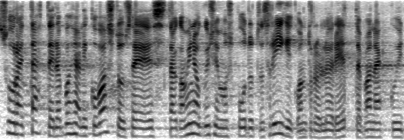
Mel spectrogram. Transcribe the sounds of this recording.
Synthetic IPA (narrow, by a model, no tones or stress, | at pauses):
suːɾɑjt̪ːæht̪e̞jle̞pɤɦjɑlikuvɑst̪use̞eːst̪ɑɡ̥ɑminukysʲimuspuːd̪̥ut̪ːˑɑsriːɡ̥iko̞nt̪ˑro̞lːøːɾie̞t̪ːe̞pɑne̞kːˑuj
